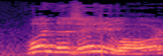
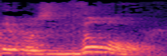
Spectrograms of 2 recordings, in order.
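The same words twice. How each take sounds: First: "any" held high, rising into "Lord"; high, emphatic "any Lord", left hanging; contrastive stress on ANY. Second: "the" punched, then falling on "Lord"; firm, emphatic "the Lord"; stress on THE. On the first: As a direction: lift "any" to set up the contrast. Sets any against the. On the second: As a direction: resolve the contrast on a weighty "the". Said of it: "emphasize the word "the". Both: Shown as a demonstration.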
